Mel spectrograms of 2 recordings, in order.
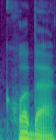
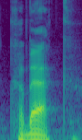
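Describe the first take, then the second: First: It is said in an English-style way. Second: It is said in a French-style way. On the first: It is the speaker's habitual way. "I always say Quebec" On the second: It feels pretentious. "if it's the proper way to pronounce it, then why not pronounce it Quebec?"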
